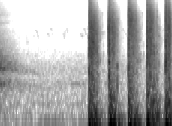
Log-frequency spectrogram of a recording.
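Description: A quick run of heavy thuds, about four a second, starting a little over a second in.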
